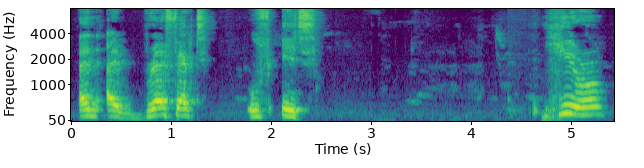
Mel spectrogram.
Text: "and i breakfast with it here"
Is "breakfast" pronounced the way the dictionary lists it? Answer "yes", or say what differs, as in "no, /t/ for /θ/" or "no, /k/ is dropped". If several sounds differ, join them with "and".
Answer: no, /k/ is dropped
